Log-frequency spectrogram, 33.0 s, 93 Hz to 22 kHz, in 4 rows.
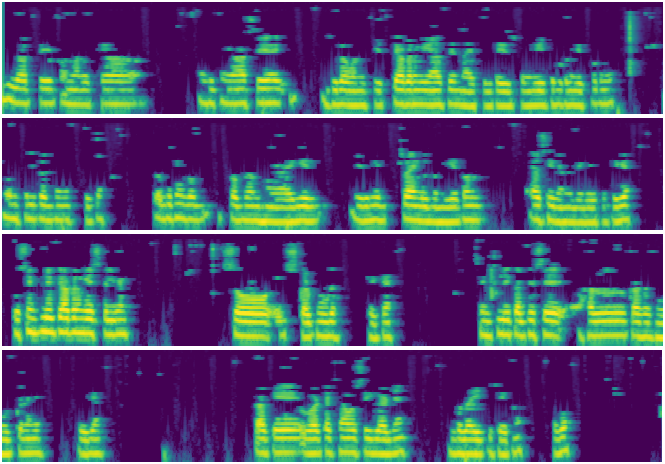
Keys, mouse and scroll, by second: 1.4 click, 2.4 middle click, 3.1 scroll up 2, 3.4-4.9 middle drag, 4.9 click, 8.4 middle click, 9.1 Tab, 9.3 middle click, 10.1 Tab, 10.3-13.7 middle drag, 13.7 ctrl+z, 14.0 ctrl+z, 14.3 ctrl+z, 14.6 ctrl+z, 15.1 scroll down 3, 15.4-16.5 middle drag, 16.5 click, 16.8-18.5 shift+middle drag, 18.5 KP_3, 19.1-19.6 scroll down 1, 19.6 shift+middle click, 20.2 ctrl+Tab, 22.6 shift+s, 22.8 f, 23.5-24.1 scroll up 1, 24.1-25.1 drag, 25.1 middle click, 25.5-27.9 drag, 27.9 middle click, 28.8 scroll up 1, 29.1 middle click, 29.4 scroll up 1, 29.5-31.1 drag, 31.1 middle click, 31.7 click, 32.5-32.9 scroll down 2, 32.9 KP_3.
